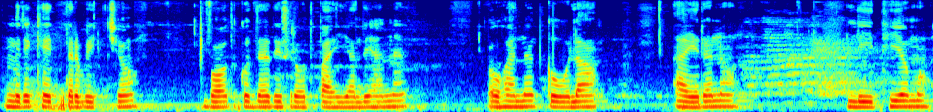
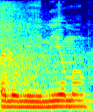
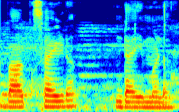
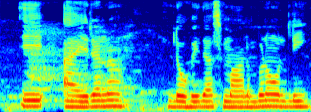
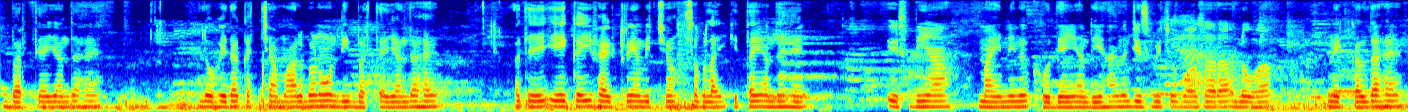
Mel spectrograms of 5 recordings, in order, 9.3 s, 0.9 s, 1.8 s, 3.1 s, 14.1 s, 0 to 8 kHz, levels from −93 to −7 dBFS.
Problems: constant background noise, continuous background conversations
